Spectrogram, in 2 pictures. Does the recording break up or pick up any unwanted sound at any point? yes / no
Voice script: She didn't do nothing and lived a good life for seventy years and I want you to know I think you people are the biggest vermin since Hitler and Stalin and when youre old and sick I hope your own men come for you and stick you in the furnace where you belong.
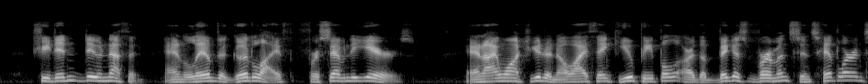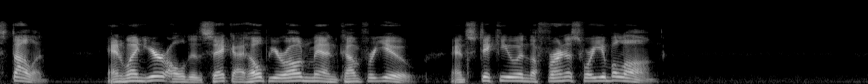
no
